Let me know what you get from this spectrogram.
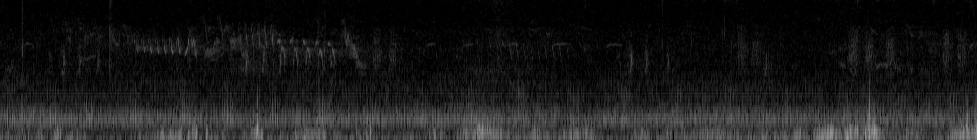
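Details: Spring spawning frogs in a pond: a steady murmur of deep, short clucking croaks from many animals, some louder grunting clusters near the end, and thin whistled bird calls in the background.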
